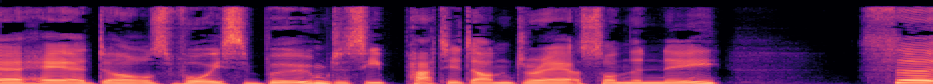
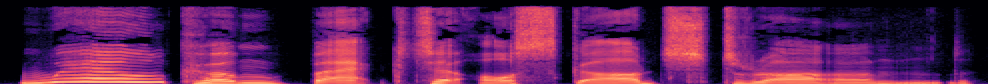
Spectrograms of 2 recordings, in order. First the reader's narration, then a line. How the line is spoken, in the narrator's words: she said in a sugary voice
